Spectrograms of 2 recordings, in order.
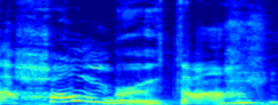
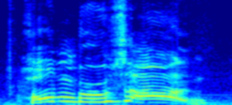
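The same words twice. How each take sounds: First: The s sound is lisped. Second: The s sound is clear. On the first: The speaker calls it wrong. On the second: The speaker calls it right.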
